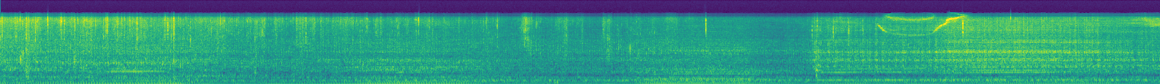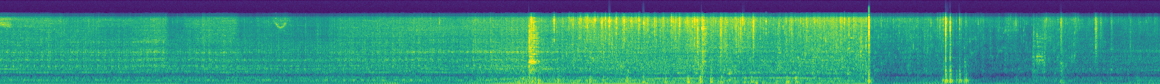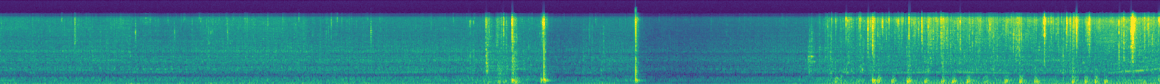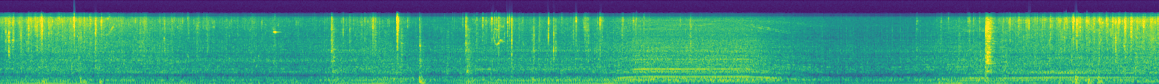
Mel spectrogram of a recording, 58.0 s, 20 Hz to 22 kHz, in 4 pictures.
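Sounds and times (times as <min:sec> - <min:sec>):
tractor diesel engine under load: 0:00.0 - 0:57.9
sharp knocks: 0:39.4 - 0:43.4.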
